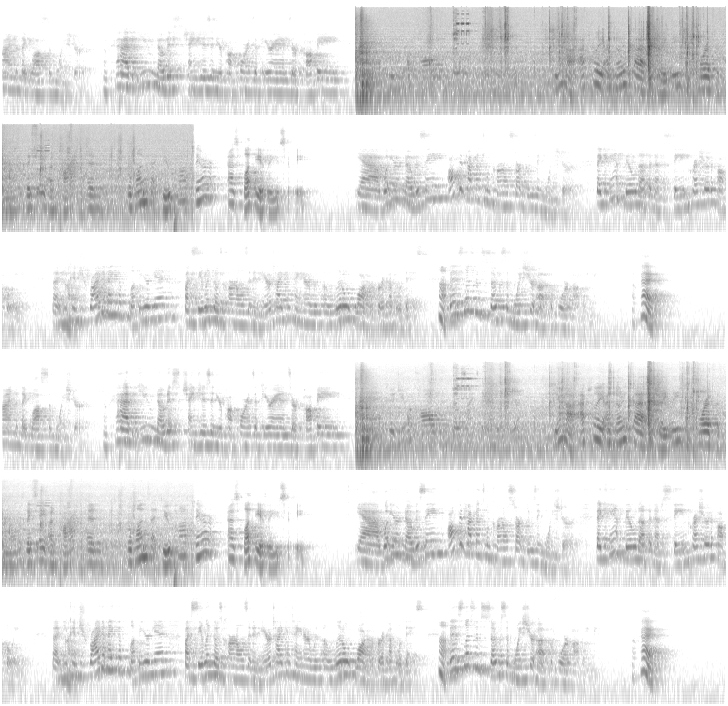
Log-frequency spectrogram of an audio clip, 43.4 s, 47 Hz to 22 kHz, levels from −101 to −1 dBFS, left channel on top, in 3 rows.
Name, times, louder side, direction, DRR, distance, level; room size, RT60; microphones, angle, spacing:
voice 1, 0.0-1.5 2.3-6.7 7.2-10.4 21.5-29.3 29.7-37.2 37.5-40.9, right 2 dB, 55° right, -1 dB, 5.8 m, -64 dB
sound 1, 7.1-18.3, left 10 dB, 65° left, 0.8 m, -46 dB
voice 2, 11.0-13.6 13.9-14.2 14.5-16.5 17.0-18.7 19.0-20.5 30.1-30.4 37.7-37.8 41.7-42.0, equal, 5° right, 4 dB, 1.0 m, -54 dB
25.5 x 16.0 x 6.7 m, 1.0 s
head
